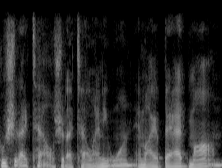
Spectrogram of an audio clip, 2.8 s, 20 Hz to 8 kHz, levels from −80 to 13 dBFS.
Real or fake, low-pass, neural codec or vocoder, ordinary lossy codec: fake; 7.2 kHz; vocoder, 44.1 kHz, 80 mel bands, Vocos; AAC, 48 kbps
